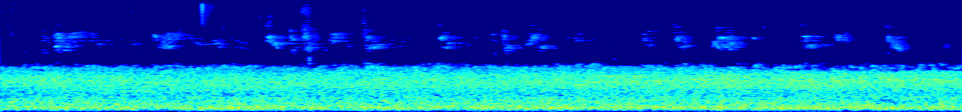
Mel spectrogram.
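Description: Birds chirping in short, scattered calls, one or two a second, over a steady low background hum.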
